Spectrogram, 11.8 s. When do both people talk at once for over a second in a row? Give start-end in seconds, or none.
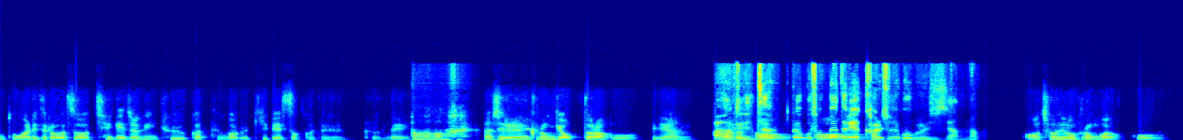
7.1-8.8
